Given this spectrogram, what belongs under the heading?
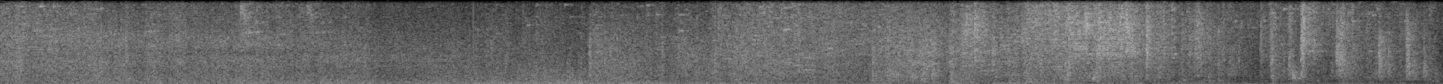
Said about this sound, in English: Crash! The tower fell to the ground. Luckily, no one was hurt.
